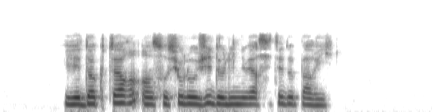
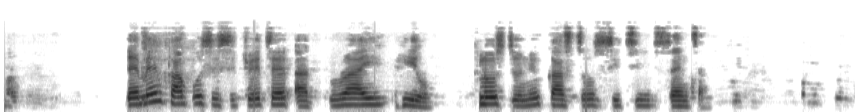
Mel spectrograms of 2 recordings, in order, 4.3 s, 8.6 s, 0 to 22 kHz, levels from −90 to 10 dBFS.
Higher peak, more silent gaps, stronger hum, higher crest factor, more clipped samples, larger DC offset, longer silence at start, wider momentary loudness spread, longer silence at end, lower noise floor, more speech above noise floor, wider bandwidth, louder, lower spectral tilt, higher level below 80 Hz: second, -6 dBFS vs 0 dBFS; second, none vs 0.86-0.94 s, 1.02-1.24 s; neither; about the same, 18 dB vs 16 dB; neither; neither; first, 0.65 s vs 0.05 s; about the same, 9 LU vs 8 LU; first, 1 s vs 0.15 s; about the same, -86 dBFS vs -84 dBFS; second, 63 dB vs 69 dB; second, 7.4 kHz vs 10 kHz; second, -24 LUFS vs -14 LUFS; first, -4 dB/octave vs -2.5 dB/octave; about the same, -66 dBFS vs -64 dBFS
